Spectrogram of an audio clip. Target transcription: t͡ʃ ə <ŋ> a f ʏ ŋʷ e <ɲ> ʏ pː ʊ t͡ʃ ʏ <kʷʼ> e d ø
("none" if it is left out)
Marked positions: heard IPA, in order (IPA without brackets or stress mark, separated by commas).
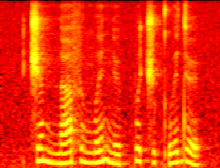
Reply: nː, n, kʷʼ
